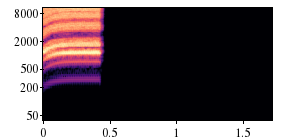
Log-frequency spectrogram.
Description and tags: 1 alarm long a
1 long alarm blast. Model 1
alarm, gui, futuristic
